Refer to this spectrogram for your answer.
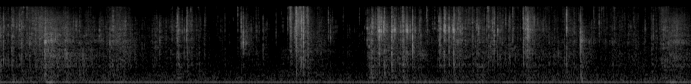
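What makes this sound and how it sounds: A handful of small, hollow, dry green-and-pink soap curls is squeezed and crushed in bare hands over a pile of soap crumbs. It makes a bright, dry crinkling crunch in a run of quick bursts with a steady low hum underneath.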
